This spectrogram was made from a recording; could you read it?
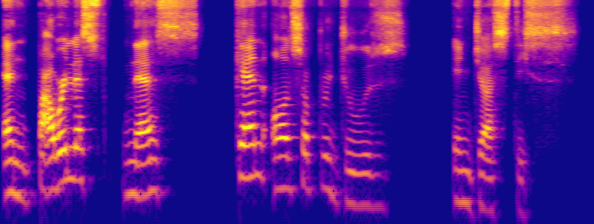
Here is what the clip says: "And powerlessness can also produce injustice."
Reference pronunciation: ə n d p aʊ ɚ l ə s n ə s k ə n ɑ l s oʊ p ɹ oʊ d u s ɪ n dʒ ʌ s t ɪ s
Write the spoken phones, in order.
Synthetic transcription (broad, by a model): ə n d p aʊ ɚ l ə s n ə s k ə n ɑ l s oʊ p ɹ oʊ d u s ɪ n dʒ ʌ s t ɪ s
